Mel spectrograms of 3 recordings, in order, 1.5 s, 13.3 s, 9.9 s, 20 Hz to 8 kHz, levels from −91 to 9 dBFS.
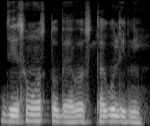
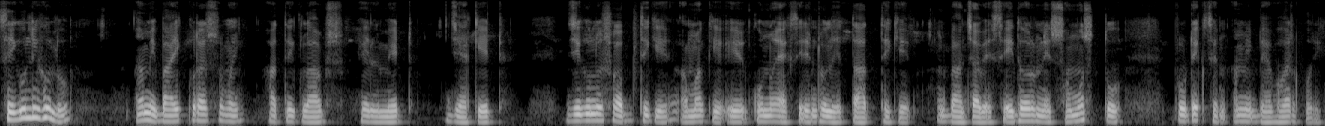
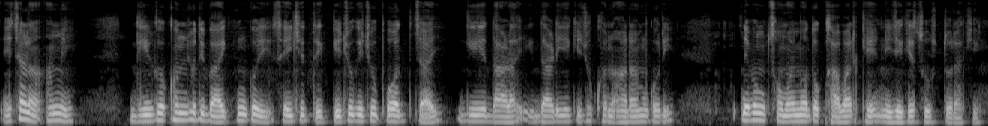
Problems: background sounds at intervals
